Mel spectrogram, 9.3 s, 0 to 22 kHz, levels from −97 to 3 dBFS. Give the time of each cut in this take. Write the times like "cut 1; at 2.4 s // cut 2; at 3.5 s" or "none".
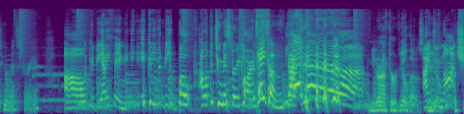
none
